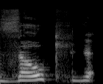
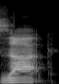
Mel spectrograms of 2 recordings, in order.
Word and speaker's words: Zoc: the drone and says, "You want to pronounce my name, rat? It's Zoc."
